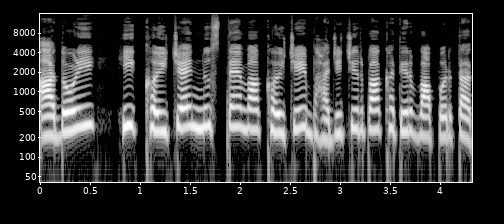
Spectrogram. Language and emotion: Goan Konkani, neutral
